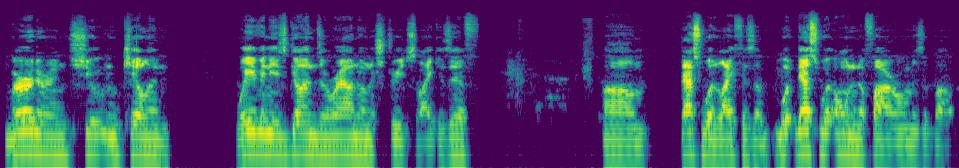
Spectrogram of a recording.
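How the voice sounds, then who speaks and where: Man, talk show host, earnest, mid pitch, halting restarts. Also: fairly even intonation, fairly bright tone. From North Philadelphia, USA. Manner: earnest, repetitive restarts, street-talk phrasing. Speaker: podcast host. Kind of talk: casual talk show discussion.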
